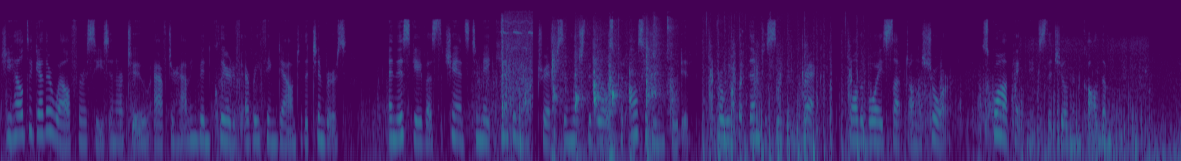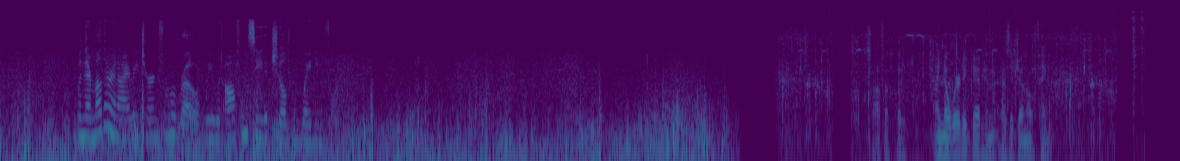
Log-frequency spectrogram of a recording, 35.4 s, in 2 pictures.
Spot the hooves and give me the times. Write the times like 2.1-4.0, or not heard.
7.5-13.1, 29.3-34.9.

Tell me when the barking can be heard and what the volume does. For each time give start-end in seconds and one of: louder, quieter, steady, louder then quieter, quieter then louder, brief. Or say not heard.
not heard.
